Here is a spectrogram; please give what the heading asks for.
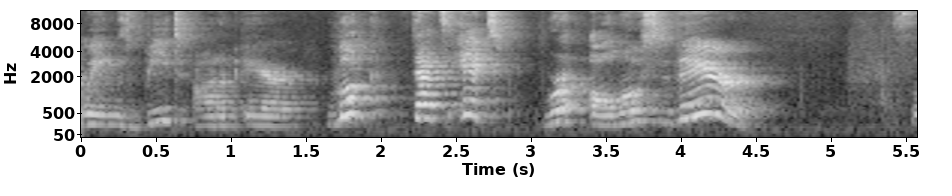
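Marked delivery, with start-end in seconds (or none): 1.6-4.7 high, loud and eager as the bats spot it; eager excitement. A narrator's reading. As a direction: point it out, thrilled. Excited bats see the library.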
